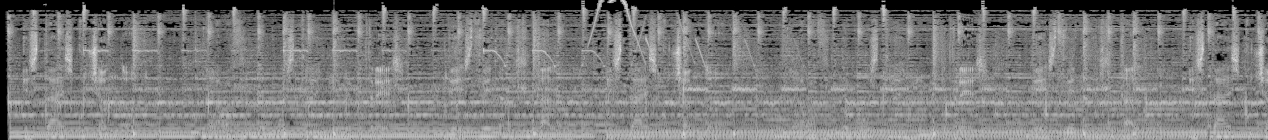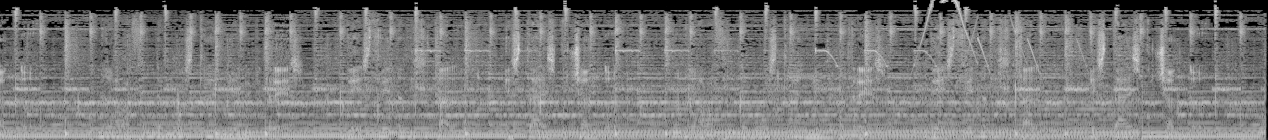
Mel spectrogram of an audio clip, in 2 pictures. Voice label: anuncios, telefonos

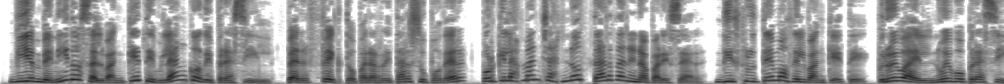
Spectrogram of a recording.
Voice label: locutora uruguaya uruguayan voiceover

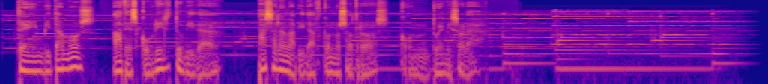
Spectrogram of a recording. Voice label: jingle navidad; indicativo navideño

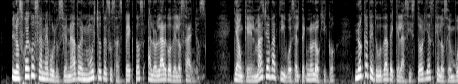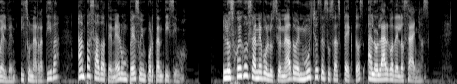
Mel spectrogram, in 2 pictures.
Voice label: locutora mexicana mexican female voiceover; locutora nativa de México

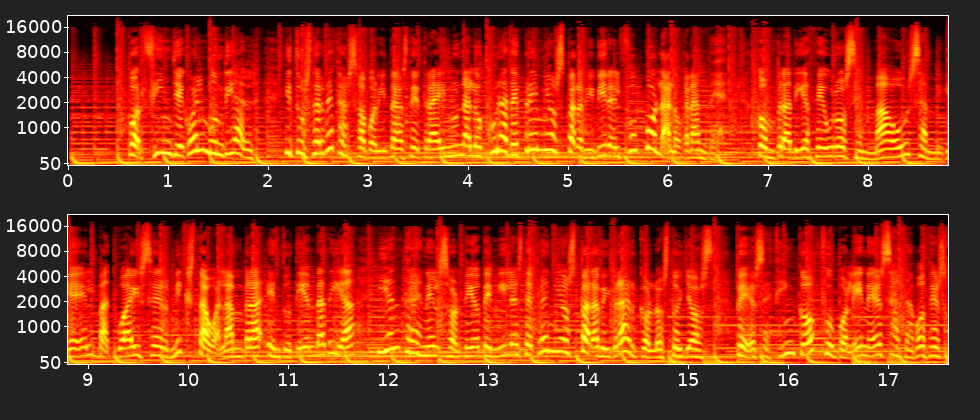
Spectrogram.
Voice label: locutora spanish voiceover

